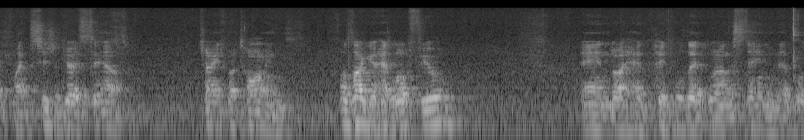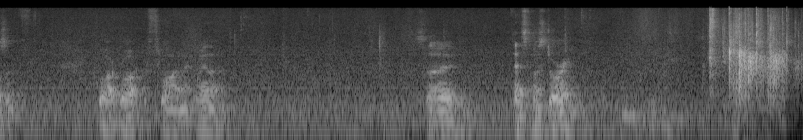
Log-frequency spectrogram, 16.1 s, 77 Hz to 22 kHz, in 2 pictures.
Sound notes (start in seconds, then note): 15.0 applause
